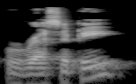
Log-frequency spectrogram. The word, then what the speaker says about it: recipe: first word is recipe we're going to pronounce all the letters it's three syllables recipe and a recipe is cooking instructions this is one recipe I can have two recipes it's countable so there are a lot of good recipes in the cookbook pronunciation of recipe rera rup rup e r recipe recipe put the stress on your first syllable recipe recipe recipe let's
